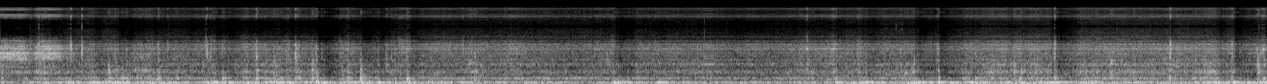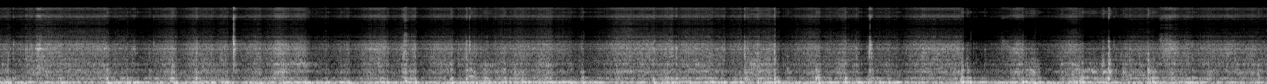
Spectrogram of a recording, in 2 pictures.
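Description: Wind buffeting the microphone and water rushing past the hull of a sailboat heeled hard under sail in rough water, a steady heavy rumble with occasional knocks from waves and spray.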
